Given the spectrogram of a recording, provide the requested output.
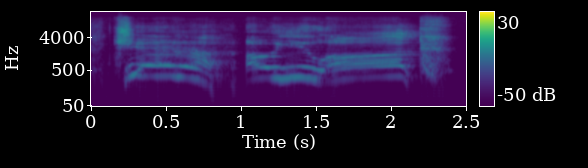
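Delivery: high far voice for Link, calling slowly over wind; Link yelling. A narrator's reading. Link calling to Jenna over the howling wind, high and slow. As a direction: call out to her through a storm. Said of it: "Link yelled over the howling wind".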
